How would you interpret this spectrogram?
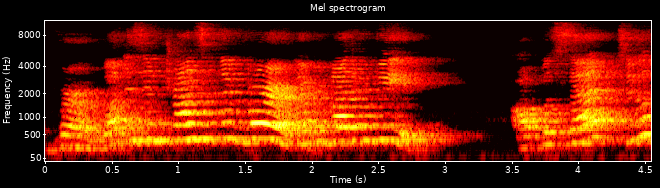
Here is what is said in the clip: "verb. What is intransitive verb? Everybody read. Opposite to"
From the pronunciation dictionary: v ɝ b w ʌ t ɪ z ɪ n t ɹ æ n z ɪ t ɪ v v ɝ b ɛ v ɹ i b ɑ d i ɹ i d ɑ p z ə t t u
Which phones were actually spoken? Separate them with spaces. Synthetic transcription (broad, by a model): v ɝ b w ʌ t ɪ z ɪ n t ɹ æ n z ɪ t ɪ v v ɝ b ɛ v ɹ i b ɑ d i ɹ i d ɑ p s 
